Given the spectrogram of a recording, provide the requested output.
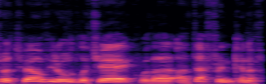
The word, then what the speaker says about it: Ledaig: Lagoon's with an L no it's not locked woman it's uh it's lecheck so we've got our 12 year old um logic that's how I'm pronouncing it if anybody wants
